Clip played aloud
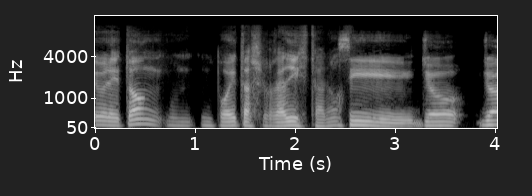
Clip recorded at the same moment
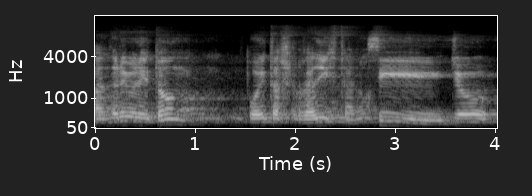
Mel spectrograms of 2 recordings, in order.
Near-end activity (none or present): none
